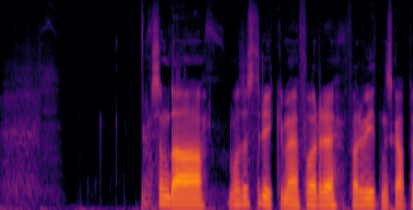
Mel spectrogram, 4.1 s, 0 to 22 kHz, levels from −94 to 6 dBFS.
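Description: A speech recording with a short burst of hard clipping between 1.76 and 1.87 s, where the level runs about 1 dB past what the signal chain can pass. The peaks are sliced flat, giving a brief crackle. A waveform shows squared-off tops, and a spectrogram shows faint harmonic smear reaching high frequencies.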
